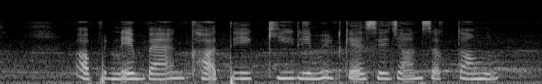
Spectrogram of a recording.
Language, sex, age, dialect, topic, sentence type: Hindi, female, 18-24, Marwari Dhudhari, banking, question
